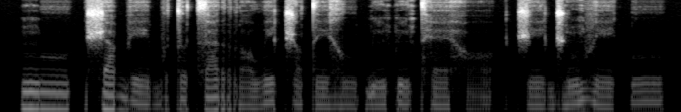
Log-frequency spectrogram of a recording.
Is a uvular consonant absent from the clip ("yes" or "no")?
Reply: yes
